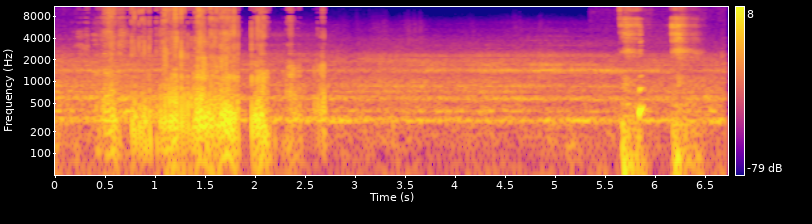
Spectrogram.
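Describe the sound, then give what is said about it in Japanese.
A raspy zipping sound of a zipper being pulled down in a couple of quick bursts, followed by a few soft rustles and a short scrape near the end against a quiet background. “チャック、下ろしますね。”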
